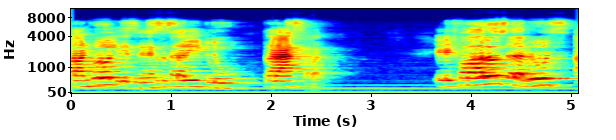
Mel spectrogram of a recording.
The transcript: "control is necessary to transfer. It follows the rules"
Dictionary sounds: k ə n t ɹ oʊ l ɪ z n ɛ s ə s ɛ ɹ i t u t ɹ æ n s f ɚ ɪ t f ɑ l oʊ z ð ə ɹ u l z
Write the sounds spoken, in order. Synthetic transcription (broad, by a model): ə n t ɹ oʊ l ɪ z n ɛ s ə s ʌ ɹ i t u t ɹ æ s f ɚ ɪ t f ɑ l oʊ z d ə ɹ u l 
